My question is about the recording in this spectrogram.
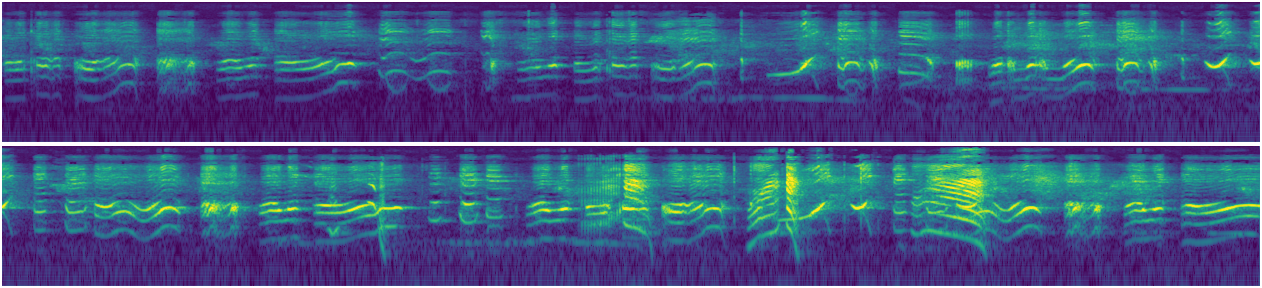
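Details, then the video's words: Parrot playing with a mobile phone in a room keeps up a long run of short wavy whistled chirps, dense and steady, growing louder toward the end with a few harsh squawks. "Parrot funny talks and playing mobile"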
